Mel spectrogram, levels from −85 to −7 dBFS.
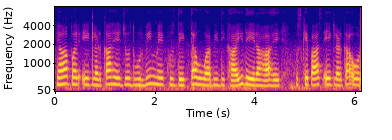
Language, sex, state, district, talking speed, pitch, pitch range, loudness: Hindi, male, Rajasthan, Jaipur, 205 wpm, 225 Hz, 210-240 Hz, -14 LUFS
